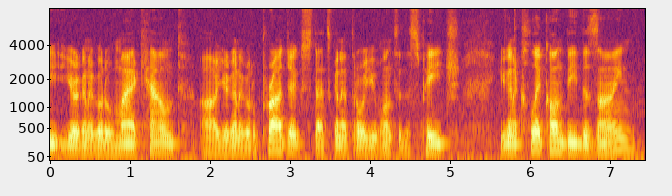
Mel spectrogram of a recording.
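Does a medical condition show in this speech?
No.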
